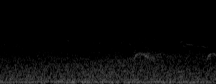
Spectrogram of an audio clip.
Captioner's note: birds chirping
